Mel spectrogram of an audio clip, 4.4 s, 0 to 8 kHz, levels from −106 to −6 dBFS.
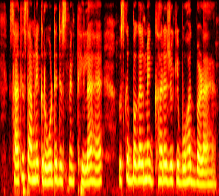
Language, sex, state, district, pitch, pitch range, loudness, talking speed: Hindi, female, Bihar, Saran, 240 Hz, 225-255 Hz, -25 LUFS, 285 wpm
